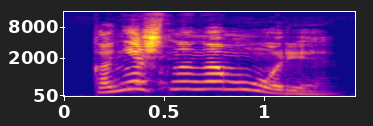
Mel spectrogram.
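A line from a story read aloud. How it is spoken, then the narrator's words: Flushed, excited exclamation. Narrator (Russian): воскликнула зарумянившаяся Наташа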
